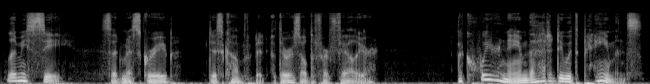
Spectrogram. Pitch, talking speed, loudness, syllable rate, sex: 110 Hz, 205 wpm, -18 LUFS, 5.8 syllables/s, male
